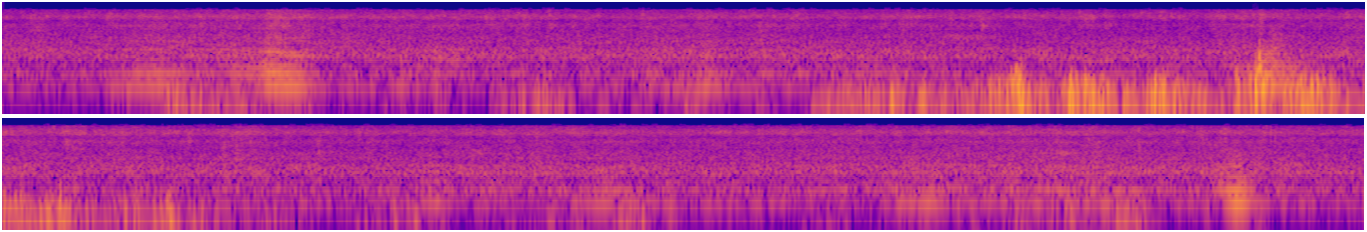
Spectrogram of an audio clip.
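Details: Honey bee hum while collecting pollen, a steady low drone with a louder close buzz near one second. Heavy low rumbling bursts, likely wind, dominate the middle stretch around four to five seconds.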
